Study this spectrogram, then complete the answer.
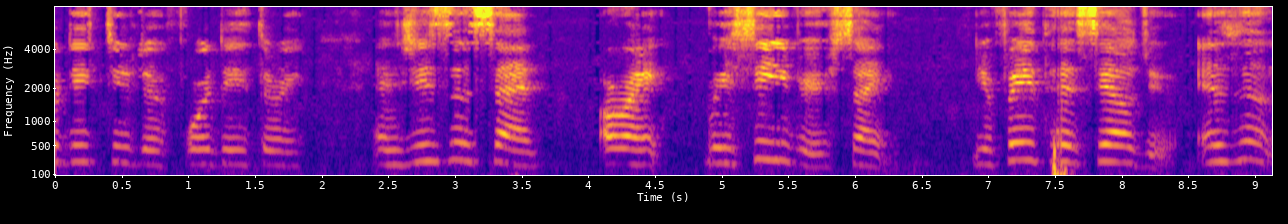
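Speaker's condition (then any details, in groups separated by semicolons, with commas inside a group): Multiple sclerosis; speech affected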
